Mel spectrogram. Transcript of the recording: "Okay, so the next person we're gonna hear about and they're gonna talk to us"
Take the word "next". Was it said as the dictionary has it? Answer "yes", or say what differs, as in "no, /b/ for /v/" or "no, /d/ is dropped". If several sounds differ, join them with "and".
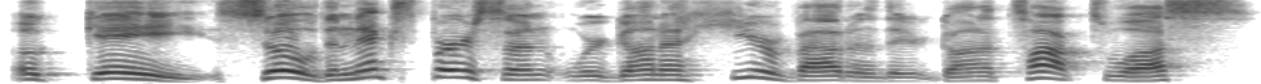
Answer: yes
